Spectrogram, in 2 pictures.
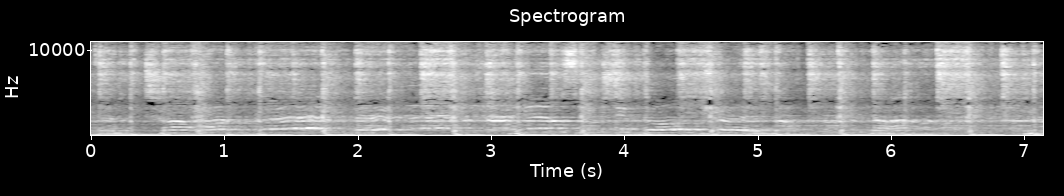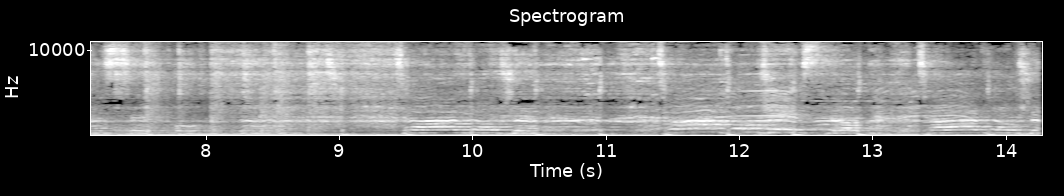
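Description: Live pop-dance music played loud through a stage PA: a woman's lead vocal over a backing track with a heavy, steady bass beat.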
